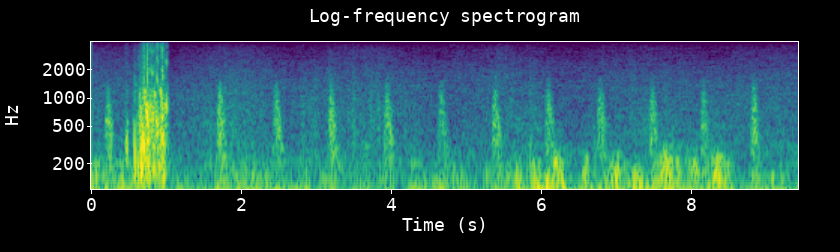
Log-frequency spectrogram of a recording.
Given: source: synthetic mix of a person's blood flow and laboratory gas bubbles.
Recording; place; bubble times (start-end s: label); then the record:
Doppler ultrasound of blood flow; subclavian vein
0.43-0.51 s: bubbles
0.54-1.04 s: bubbles
From the record:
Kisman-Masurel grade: 213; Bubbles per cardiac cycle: several, 3 to 8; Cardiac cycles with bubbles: 1 to 10%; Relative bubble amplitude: loud (0.450 to 0.775); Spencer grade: 1 (occasional bubble signal discernible with the cardiac motion signal, with majority of cardiac periods free of bubbles); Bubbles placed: anywhere in the cardiac cycle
